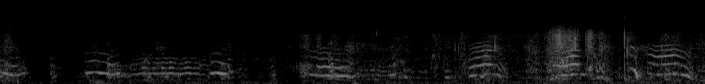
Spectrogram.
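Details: Blue Great Dane puppies from litters born in April 2023, whining in thin, wavering tones that rise and fall in short bursts, several overlapping, with brief gaps and soft background noise.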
